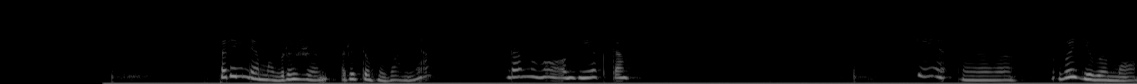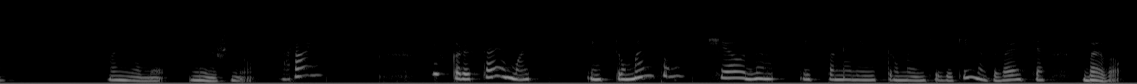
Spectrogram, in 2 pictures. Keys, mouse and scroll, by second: 5.2-7.2 drag, 11.5 click.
